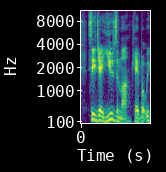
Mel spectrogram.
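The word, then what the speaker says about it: Uzomah: CJ Uzoma, okay, but we call him Who's Your Mama.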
